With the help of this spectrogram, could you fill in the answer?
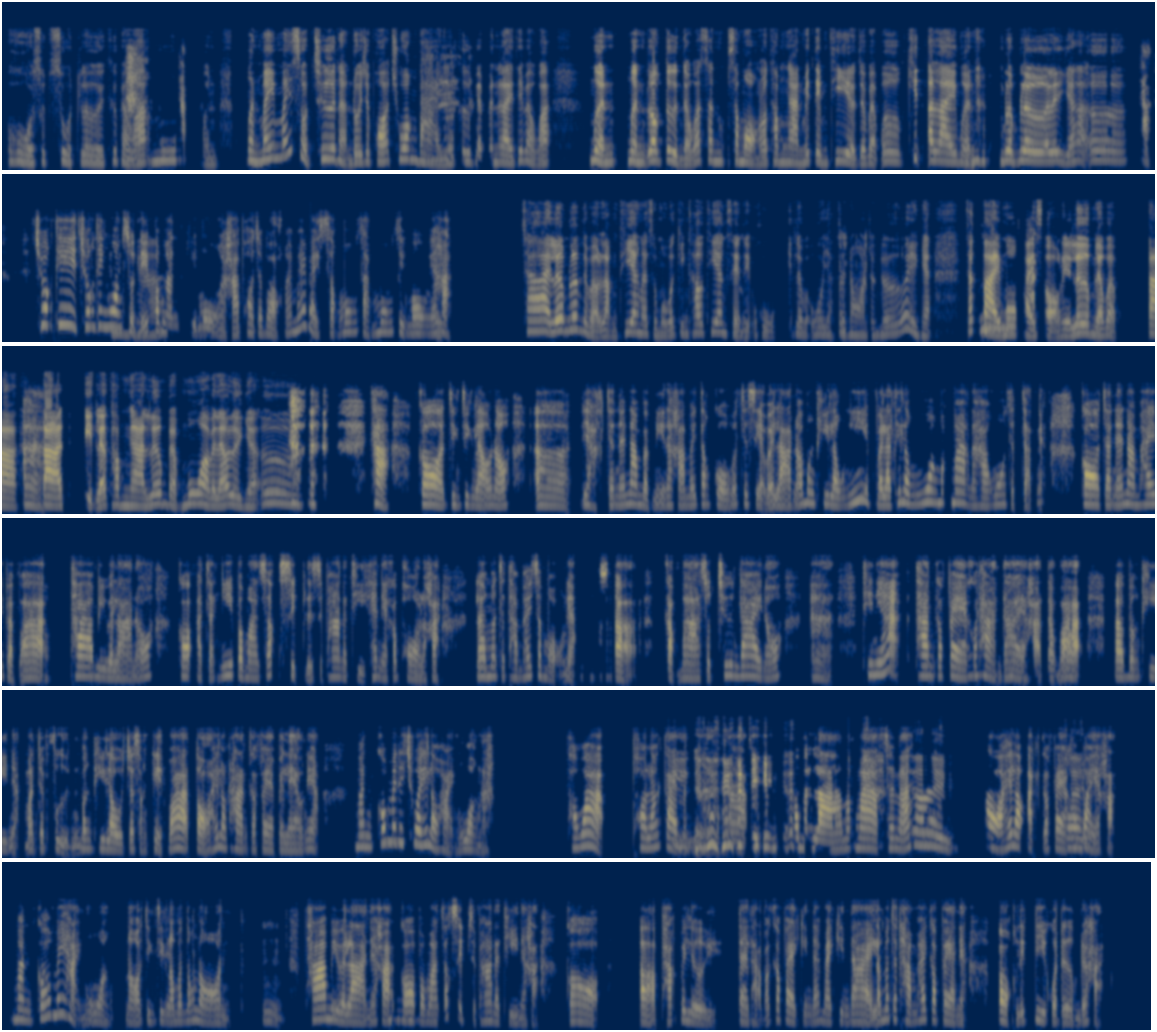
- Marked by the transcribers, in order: chuckle; other background noise; stressed: "เลย"; laugh; unintelligible speech; laugh; laughing while speaking: "จริง"
- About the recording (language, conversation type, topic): Thai, advice, คุณใช้กาแฟหรือเครื่องดื่มชูกำลังแทนการนอนบ่อยแค่ไหน?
